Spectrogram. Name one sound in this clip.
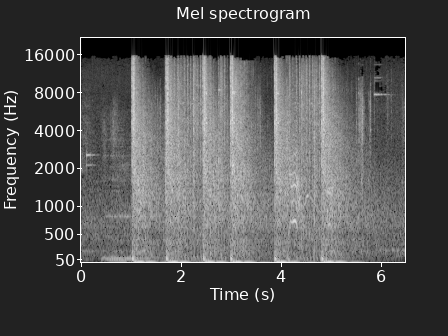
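Loud gunshots ring out one after another, echoing outdoors.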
